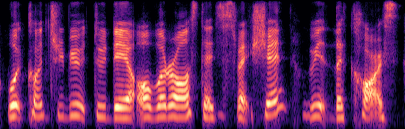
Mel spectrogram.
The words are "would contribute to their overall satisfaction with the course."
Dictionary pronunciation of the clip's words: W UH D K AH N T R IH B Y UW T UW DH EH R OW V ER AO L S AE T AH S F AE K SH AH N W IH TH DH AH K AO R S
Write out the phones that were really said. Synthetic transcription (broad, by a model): W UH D K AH N T R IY B Y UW T UW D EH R OW V ER AO L S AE T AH S F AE K SH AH N W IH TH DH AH K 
